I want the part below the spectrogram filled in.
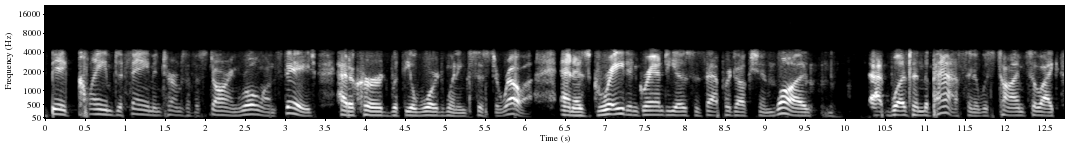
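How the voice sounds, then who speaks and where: A man co-hosting a casual talk show, telling long animated stories about his stage work. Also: mid-range voice, no room sound. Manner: animated, long-winded storytelling. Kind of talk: casual chat. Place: Los Angeles. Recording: tinny phone-like line, dry.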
